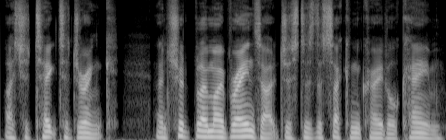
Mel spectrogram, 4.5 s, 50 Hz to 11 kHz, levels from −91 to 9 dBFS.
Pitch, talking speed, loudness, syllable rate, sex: 115 Hz, 230 wpm, -19 LUFS, 4.8 syllables/s, male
